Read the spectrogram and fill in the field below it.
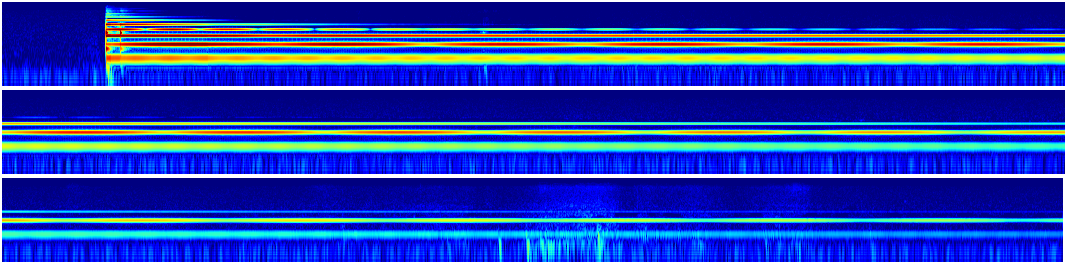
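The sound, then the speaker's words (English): A single meditation bell is struck once, ringing out with a clear, pure tone that shimmers and pulses as it slowly fades over many seconds, with faint background rustle near the end. “Allow the fading bell to guide your awareness into silence.”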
